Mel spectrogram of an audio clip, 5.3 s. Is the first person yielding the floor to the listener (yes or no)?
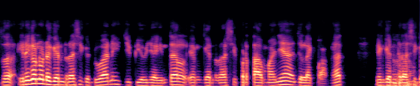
no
